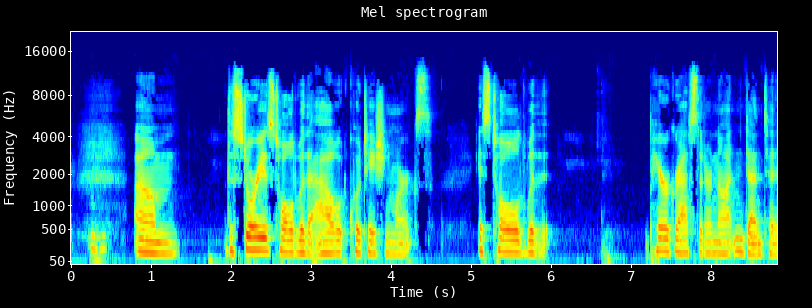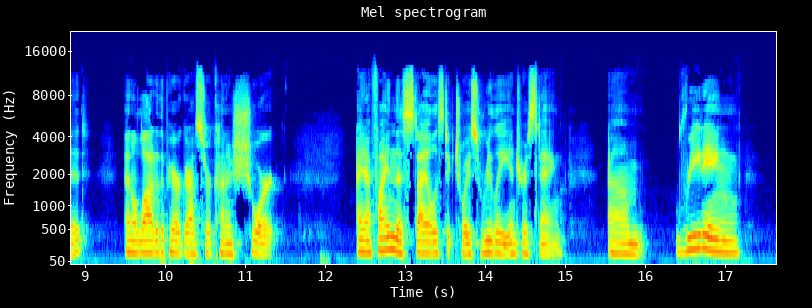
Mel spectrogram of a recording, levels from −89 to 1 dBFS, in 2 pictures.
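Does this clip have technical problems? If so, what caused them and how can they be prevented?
No, nothing in this speech recording stood out as a technical problem on listening, so there is nothing here that needs a cause or a preventive step.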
